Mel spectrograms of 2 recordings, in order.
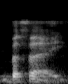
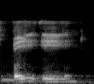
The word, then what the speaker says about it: Bethea: that that's b-e-t-h-e-a okay Buffet most people pronounce it Bethea that might be the correct pronunciation but whenever you're from uh North Florida South Georgia you know but they and that's how the family pronounces it so but uh Buffet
